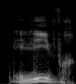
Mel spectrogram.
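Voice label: "les livres", French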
